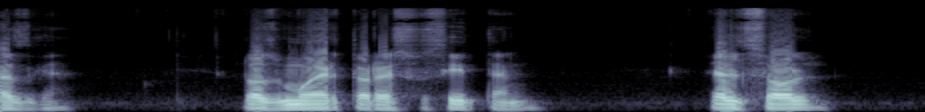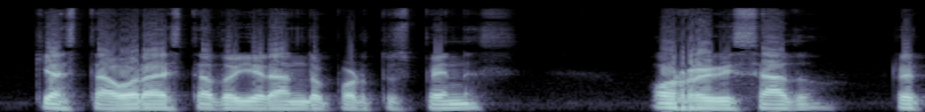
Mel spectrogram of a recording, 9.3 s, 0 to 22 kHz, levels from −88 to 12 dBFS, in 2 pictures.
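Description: The speech is hard clipped in six places: 1.25 to 2.26 s, 3.58 to 3.97 s, 4.85 to 6.39 s, 6.80 to 6.83 s, 7.93 to 8.54 s and 9.13 to 9.17 s. The level is driven past what the signal path can carry, by about 3 to 9 dB. Peaks are sliced flat. This adds high harmonics. The longer runs sound like harsh fuzz. The short ones at 6.80 and 9.13 s are brief crackles.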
